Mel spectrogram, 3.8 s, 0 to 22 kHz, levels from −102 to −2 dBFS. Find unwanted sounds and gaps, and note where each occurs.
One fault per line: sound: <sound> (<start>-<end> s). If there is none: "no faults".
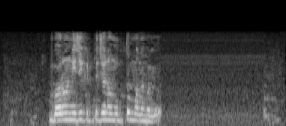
no faults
